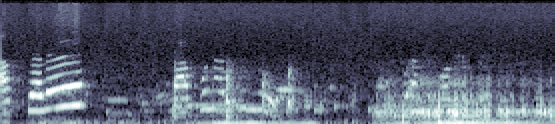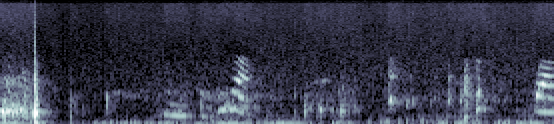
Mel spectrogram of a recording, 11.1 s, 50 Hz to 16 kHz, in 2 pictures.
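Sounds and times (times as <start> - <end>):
young child's speech-like voice: 0.0 - 5.4, 6.7 - 8.2, 10.2 - 11.0.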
